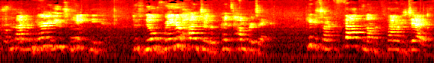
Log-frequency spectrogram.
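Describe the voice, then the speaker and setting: A woman's voice: sits high, expressive, brisk, sharp tone, exaggerated voice. A young woman playing a proud, grieving, defiant young princess in a staged reading. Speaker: actor in a student staged reading. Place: lecture hall stage, indoors. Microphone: far camera in audience. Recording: echoey hall, distant audience-camera mic, noisy.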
